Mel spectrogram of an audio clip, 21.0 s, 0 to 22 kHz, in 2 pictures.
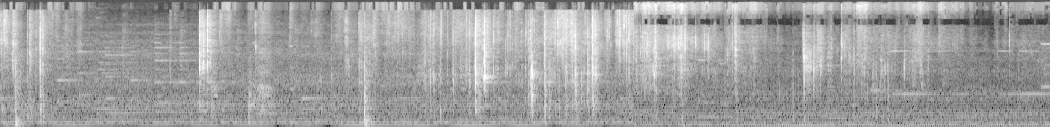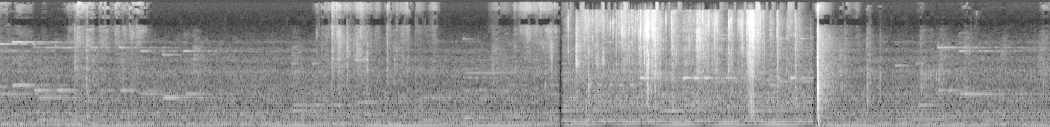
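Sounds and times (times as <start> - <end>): quiet background music: 0.0 - 21.0
plastic wrap crinkling and tearing: 4.0 - 9.4, 16.0 - 18.6.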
